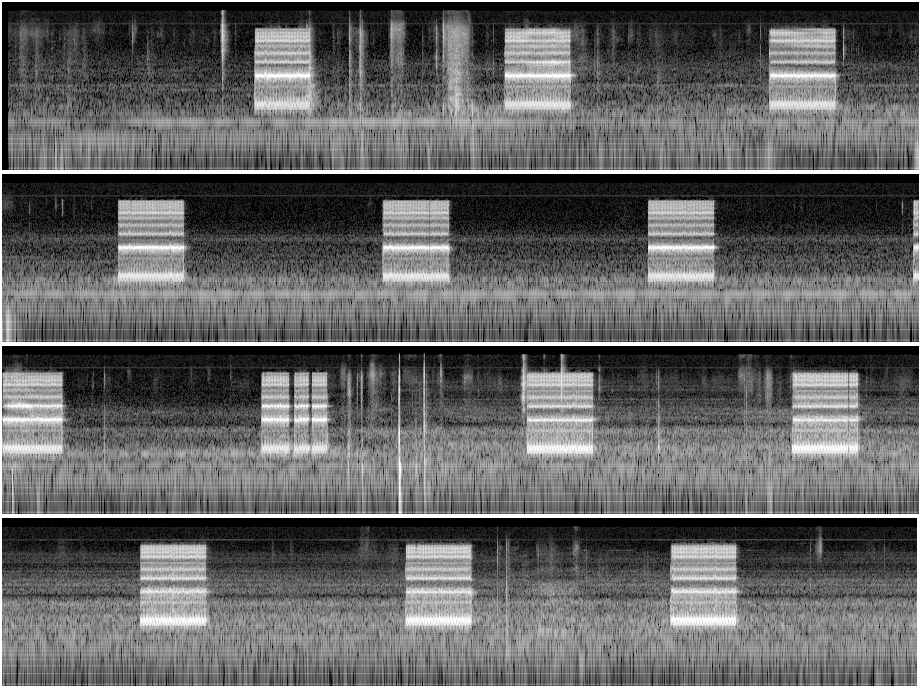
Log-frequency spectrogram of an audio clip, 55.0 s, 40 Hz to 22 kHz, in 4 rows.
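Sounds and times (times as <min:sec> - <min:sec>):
phone ringback tone: 0:03.8 - 0:04.8, 0:07.5 - 0:08.6, 0:11.5 - 0:12.6, 0:15.5 - 0:16.6, 0:19.4 - 0:20.6, 0:23.4 - 0:24.5, 0:27.4 - 0:28.5, 0:31.4 - 0:32.5, 0:35.3 - 0:36.5, 0:39.3 - 0:40.4, 0:43.3 - 0:44.4, 0:47.3 - 0:48.4, 0:51.2 - 0:52.4.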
